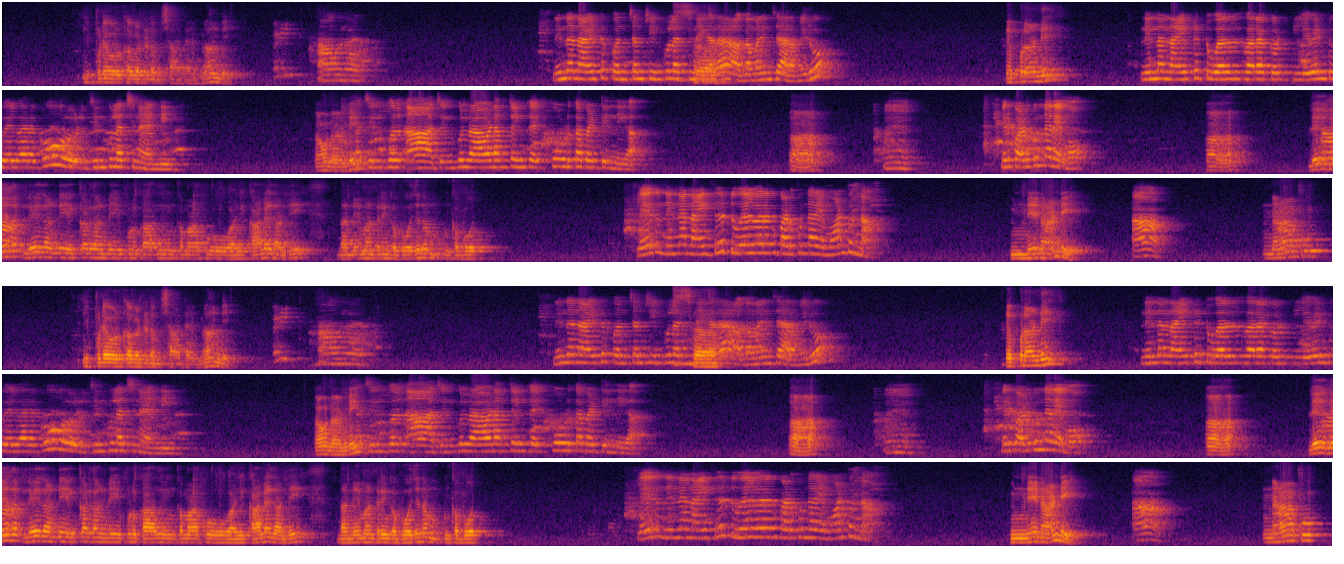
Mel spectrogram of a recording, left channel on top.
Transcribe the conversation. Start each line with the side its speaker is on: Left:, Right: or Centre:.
Right: ఇప్పుడే ఉడకోబెట్టడం స్టార్ట్ అయింద అండి హా
Left: అవును నిన్న నైట్ కొంచెం చినుకులు వచ్చినాయి
Right: సా
Left: కదా గమనించారా మీరు
Right: ఎప్పుడు అండి
Left: నిన్న నైట్ ట్వెల్వ్ వరకు లెవెన్ ట్వెల్వ్ వరకు చినుకులు వచ్చినాయండి
Right: అవునా అండి
Left: ఆ చినుకులు ఆ చినుపులు రావడంతో ఇంకా ఎక్కువ ఉడక పెట్టింది
Right: ఆ
Left: ఉ మీరు పడుకున్నారేమో
Right: ఆ లే
Left: ఆ
Right: లేద లేదండి ఎక్కడదండి ఇప్పుడు కాదు ఇంకా మాకు అది కాలేదండి దాన్ని ఏమంటారు ఇంకా భోజనం ఇంకా భో
Left: లేదు నిన్న నైట్ ట్వల్వ్ వరకు పడుకున్నావేమో అంటున్న
Right: నేనా అండి
Left: ఆ
Right: నాకు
